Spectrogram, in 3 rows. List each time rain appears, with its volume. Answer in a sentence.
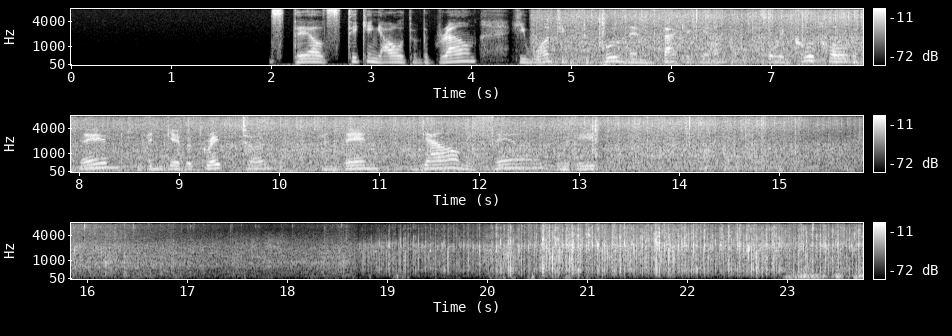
The rain can be heard from 4.5 to 23.7 s, getting quieter then louder.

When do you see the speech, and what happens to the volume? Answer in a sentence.
The speech can be heard from 1.9 to 13.2 s, at a steady volume.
